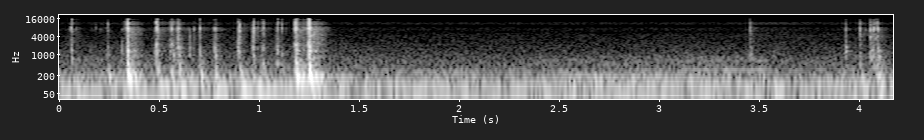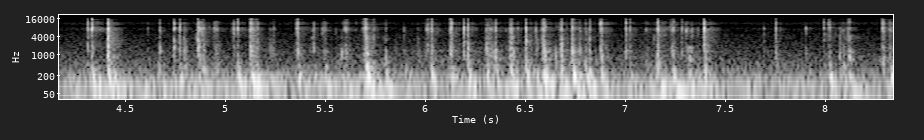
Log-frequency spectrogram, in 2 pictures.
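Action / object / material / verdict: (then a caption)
tap / plastic laptop keyboard keys tapped with fingernails / plastic / none. Long acrylic nails and fingertips type on the plastic keys of a black ThinkPad laptop keyboard, a solid device, making quick, crisp clicks with bright ticking edges and a soft low thud beneath. A short flurry of typing gives way to a quiet pause of about two and a half seconds. Then steady typing resumes and runs to the end.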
